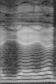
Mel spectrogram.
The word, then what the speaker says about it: Gaia: N-O-T-I-O-S. – And it's made by Yaya, G-A-I-A. They don't pronounce the G.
